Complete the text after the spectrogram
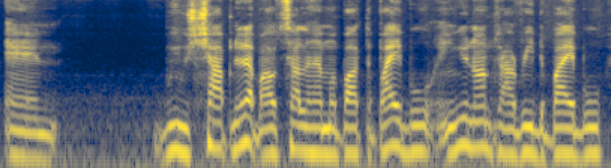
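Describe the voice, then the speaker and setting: Bronx man with a low, mellow voice. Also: fast talker, slight background noise. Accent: New York (Bronx). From South Bronx, New York. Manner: rambling, keeps asking "you understand?". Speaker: vlogger giving life advice. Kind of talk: casual street talk.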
